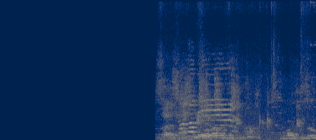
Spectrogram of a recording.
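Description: A cue ball clicks against another ball.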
